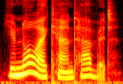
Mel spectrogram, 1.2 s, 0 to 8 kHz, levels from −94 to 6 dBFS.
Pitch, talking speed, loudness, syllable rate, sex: 210 Hz, 290 wpm, -14 LUFS, 5.3 syllables/s, female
